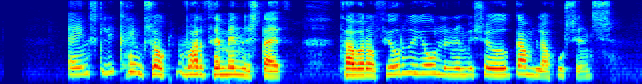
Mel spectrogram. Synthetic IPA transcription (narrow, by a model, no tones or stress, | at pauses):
ejnst̪liːkhejmsowk̚nvaɾðθɛmːɪnːɪst̪aːjð | θaðvaɾawfjowɾðʏjoːwlʏnʏmisœːɣʏkamlahuːsɪns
